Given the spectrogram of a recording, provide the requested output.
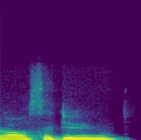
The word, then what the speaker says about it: Alsadoon: Thanks, Professor Alsadoon. Hope I you, pronounced your name correctly.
